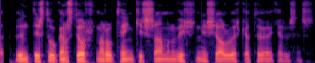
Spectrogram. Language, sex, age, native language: Icelandic, male, 30-39, Icelandic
